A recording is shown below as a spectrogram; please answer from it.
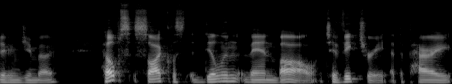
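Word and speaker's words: Dylan van Baarle: good with the pronunciation have i butchered his name dylan vambal no no you nailed that um perfect it's uh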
